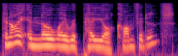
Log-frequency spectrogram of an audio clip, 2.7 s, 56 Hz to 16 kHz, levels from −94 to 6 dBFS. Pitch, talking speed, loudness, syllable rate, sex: 160 Hz, 180 wpm, -16 LUFS, 4.7 syllables/s, male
